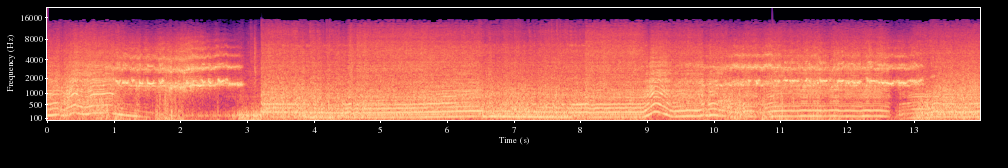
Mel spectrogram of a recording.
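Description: Tyres squeal on the track.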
